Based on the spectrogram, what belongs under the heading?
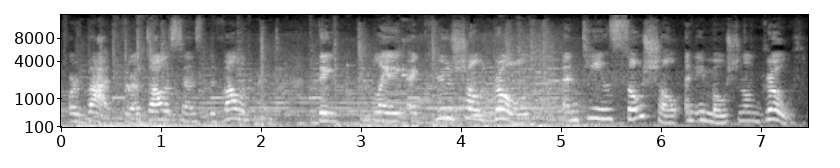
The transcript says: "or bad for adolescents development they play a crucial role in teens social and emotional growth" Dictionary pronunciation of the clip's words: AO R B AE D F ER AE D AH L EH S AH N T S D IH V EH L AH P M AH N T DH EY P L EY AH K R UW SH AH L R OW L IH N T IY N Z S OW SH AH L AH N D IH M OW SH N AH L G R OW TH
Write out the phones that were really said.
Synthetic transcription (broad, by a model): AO R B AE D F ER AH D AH L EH S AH N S D IH V EH L AH P M AH N T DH EY P L EY AH K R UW SH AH L R OW L IH N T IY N S OW SH AH L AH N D IH M OW SH N AH L G R OW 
